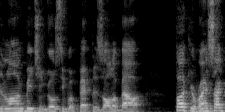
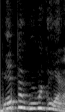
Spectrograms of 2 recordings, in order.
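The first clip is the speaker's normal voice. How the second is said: much higher, eager hype voice; high excited Ricky; 11 semitones higher than usual. Retold or imitated. Ricky jumping into the car, high excited yelp. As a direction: yelp it like an overexcited kid. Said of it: "Ricky jumps in".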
